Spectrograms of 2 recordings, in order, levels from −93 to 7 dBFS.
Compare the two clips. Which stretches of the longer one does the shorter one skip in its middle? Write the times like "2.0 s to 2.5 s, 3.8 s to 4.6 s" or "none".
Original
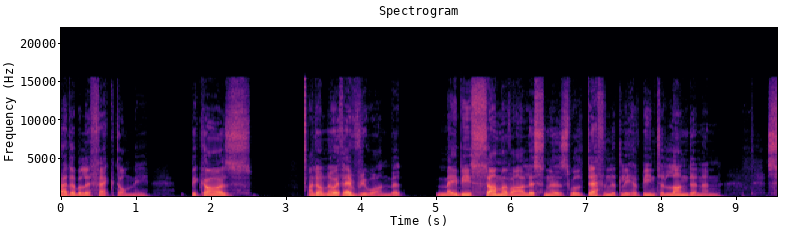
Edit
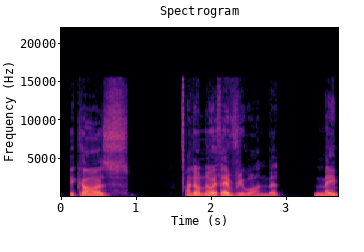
none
